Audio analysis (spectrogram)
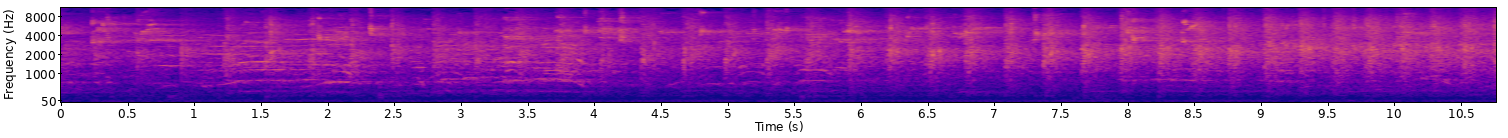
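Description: A boys high school basketball game crowd, Kearsarge vs Hopkinton, with the Hopkinton crowd loud on defense: a sustained roar of cheering and rhythmic clapping, sneakers and ball bounces mixed in, with talk over it.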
